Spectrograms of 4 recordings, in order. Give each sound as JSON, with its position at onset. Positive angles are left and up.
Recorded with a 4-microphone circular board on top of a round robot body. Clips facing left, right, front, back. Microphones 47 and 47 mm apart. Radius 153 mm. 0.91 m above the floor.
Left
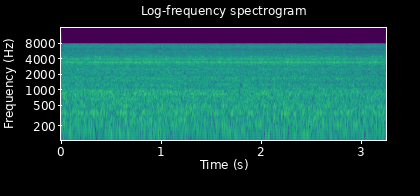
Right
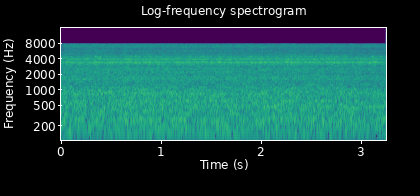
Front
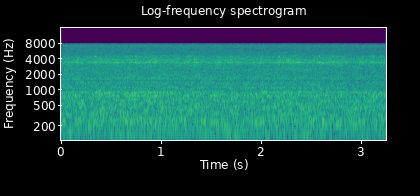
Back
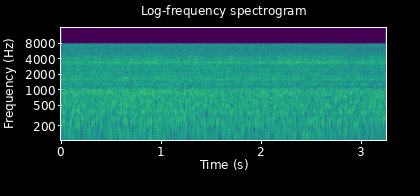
{"t": 0.0, "sound": "running water", "azimuth_deg": -160, "distance_m": 1.4}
